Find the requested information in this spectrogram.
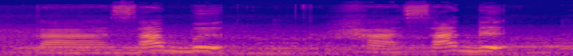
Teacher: Yang kedua, qalqalah kubra. Qalqalah yang dipantulkan karena adanya waqaf.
